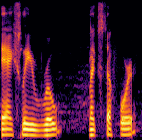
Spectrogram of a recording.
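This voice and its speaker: A man's voice: mid-range voice, monotone, moderate pace, creaky, a faint crowd. A man doing casual live game commentary, informally thinking aloud and reading dialogue out as he goes. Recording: dull, band-limited sound with music. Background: game music.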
